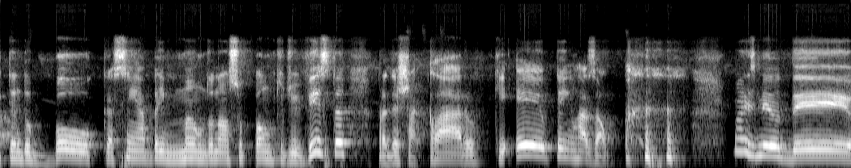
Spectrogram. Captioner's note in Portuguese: risos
